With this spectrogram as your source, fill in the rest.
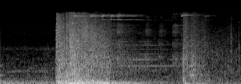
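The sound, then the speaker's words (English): Gunfire from the Fallout video game comes as two loud, sharp blasts. The first is a heavy burst with a long, fading rumble, and a shorter report follows about a second later. No one speaks. “nice shooting. Blew his head right off.”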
